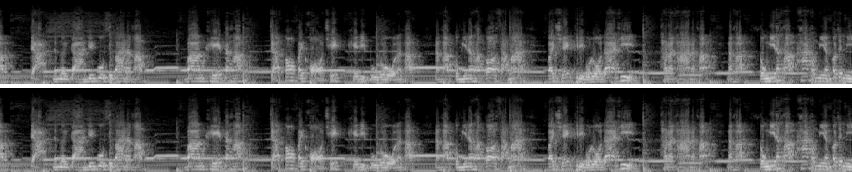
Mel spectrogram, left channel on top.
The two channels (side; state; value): both; identical; correlation 1.00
